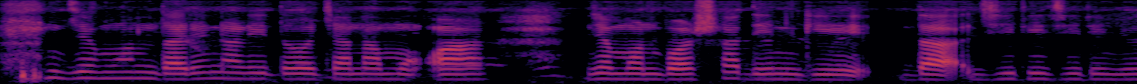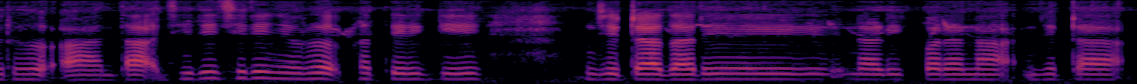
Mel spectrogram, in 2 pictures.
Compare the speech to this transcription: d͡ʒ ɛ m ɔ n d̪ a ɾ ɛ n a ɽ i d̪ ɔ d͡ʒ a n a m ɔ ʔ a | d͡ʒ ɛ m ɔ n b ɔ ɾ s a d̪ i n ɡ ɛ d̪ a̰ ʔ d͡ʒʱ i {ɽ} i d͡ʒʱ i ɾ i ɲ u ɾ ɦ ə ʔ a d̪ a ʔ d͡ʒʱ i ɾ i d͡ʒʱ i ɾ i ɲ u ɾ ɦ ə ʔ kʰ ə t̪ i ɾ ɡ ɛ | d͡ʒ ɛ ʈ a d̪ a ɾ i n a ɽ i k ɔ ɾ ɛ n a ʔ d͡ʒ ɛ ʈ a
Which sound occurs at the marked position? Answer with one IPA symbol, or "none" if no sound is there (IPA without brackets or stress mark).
ɾ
